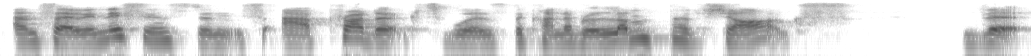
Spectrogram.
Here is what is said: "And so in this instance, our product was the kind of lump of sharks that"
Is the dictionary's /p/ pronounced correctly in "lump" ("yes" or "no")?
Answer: yes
